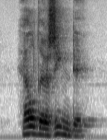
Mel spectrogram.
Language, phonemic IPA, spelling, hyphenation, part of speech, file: Dutch, /ˌɦɛl.dərˈzin.də/, helderziende, hel‧der‧zien‧de, noun / adjective, Nl-helderziende.ogg
- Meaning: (noun) a psychic, a clairvoyant person; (adjective) inflection of helderziend: 1. masculine/feminine singular attributive 2. definite neuter singular attributive 3. plural attributive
